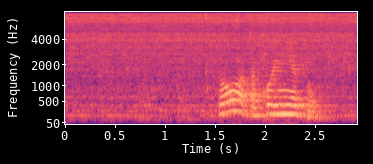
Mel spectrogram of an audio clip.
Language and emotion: Russian, neutral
